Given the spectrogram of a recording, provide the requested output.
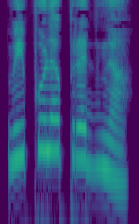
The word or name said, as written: ವಿಪುಳಪ್ರಜ್ಞ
